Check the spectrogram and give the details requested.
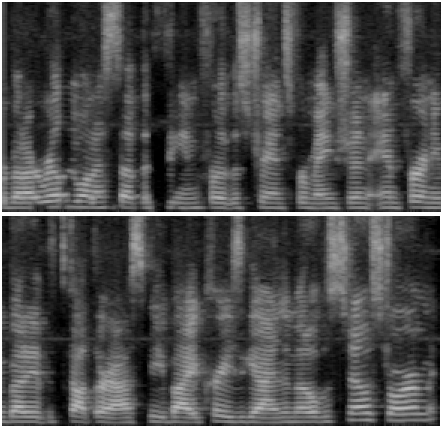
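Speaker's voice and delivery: ordinary delivery, nothing marked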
